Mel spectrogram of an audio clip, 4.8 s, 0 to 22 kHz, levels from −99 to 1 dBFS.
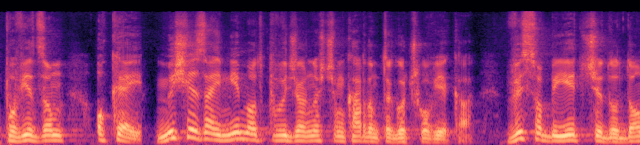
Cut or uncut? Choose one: cut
